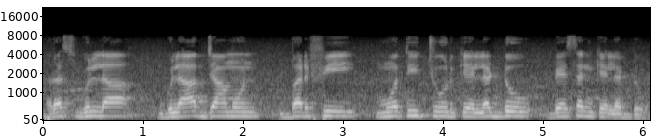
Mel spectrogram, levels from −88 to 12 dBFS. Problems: constant background noise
